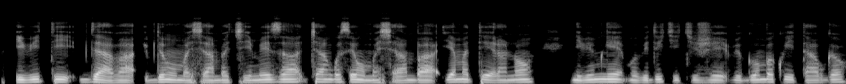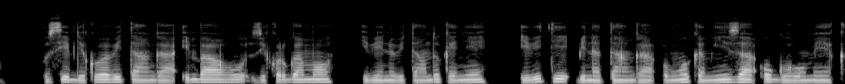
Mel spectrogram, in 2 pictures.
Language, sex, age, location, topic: Kinyarwanda, male, 25-35, Nyagatare, agriculture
